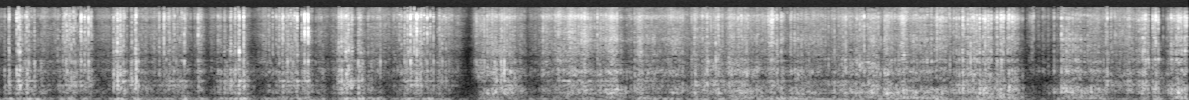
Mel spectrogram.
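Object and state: Cardboard gift tube being scratched.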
